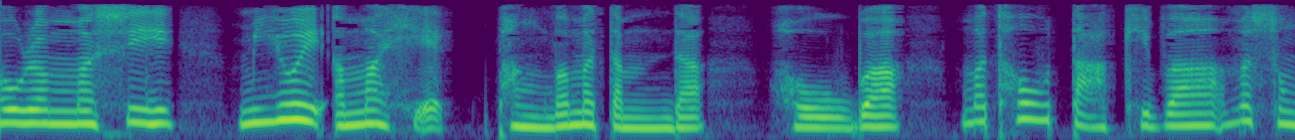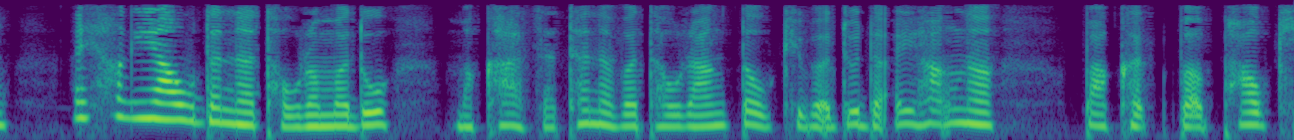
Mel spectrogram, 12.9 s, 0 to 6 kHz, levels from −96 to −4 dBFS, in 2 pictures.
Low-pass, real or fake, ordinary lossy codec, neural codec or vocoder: 5.4 kHz; real; MP3, 32 kbps; none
